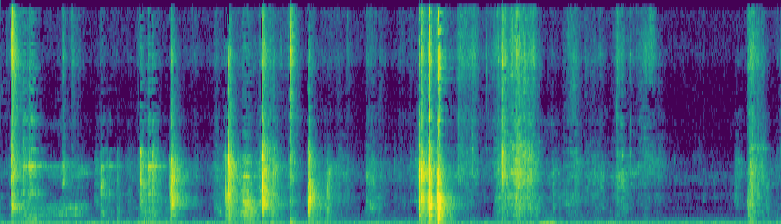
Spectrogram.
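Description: Kitchen utensils being handled: scattered light clicks and rustles, with a sharp double clack a little past halfway, over a steady low hum.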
